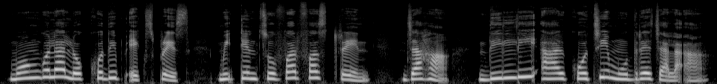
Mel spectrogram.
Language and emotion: Santali, neutral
